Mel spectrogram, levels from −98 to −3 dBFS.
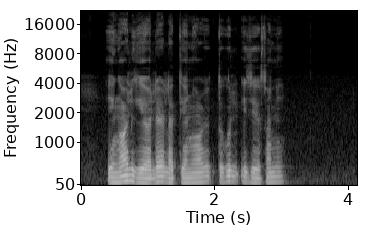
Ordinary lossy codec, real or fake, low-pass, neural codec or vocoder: none; real; none; none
